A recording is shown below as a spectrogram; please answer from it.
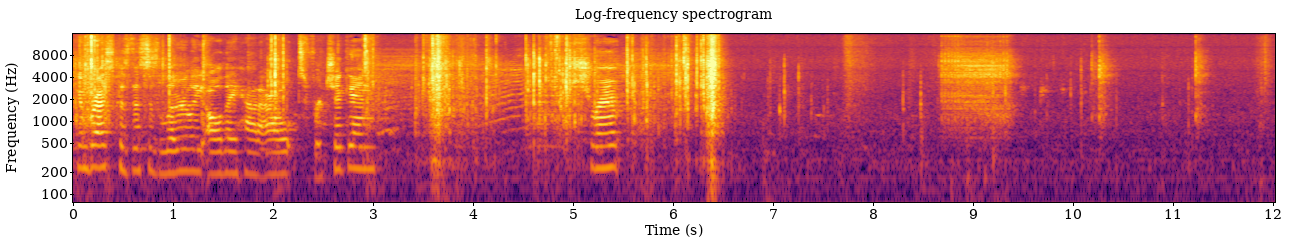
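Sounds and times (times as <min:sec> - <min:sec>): plastic rustle: 0:00.0 - 0:08.0.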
